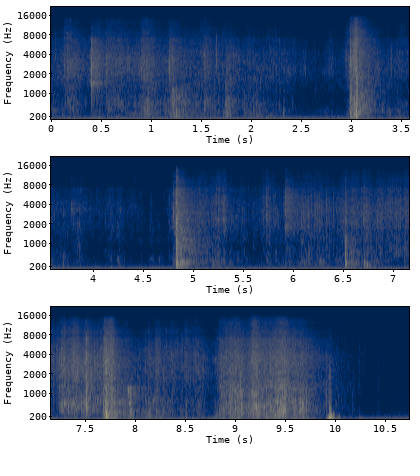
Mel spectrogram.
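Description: Clear plastic stretch wrap crinkling and rustling as it is pulled and torn off a new tire, with a few sharp crackles standing out and a louder rustle near the end.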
